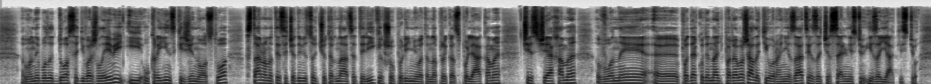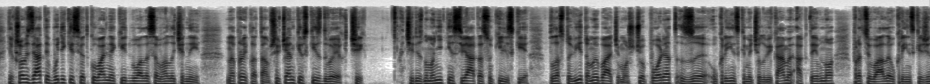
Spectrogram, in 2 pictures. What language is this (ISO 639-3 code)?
ukr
